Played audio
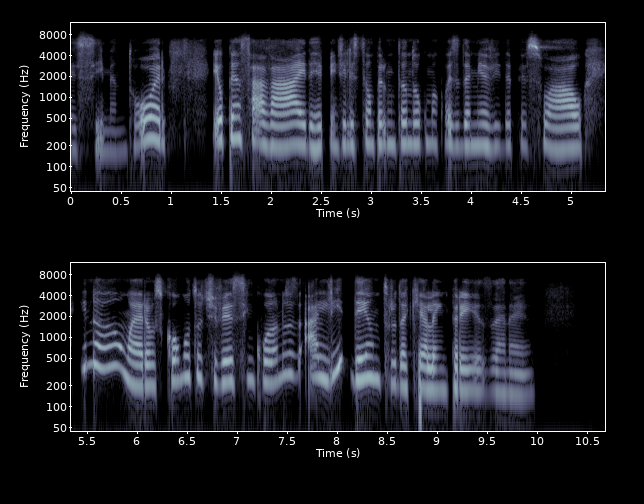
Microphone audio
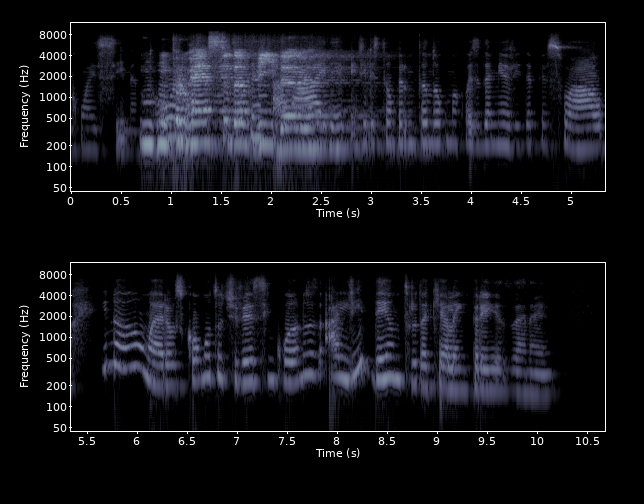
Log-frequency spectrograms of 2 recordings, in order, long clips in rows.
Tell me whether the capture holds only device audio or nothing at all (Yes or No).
No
